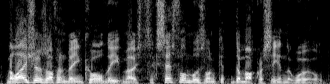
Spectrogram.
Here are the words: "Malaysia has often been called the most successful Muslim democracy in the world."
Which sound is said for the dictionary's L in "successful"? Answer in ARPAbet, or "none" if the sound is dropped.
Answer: L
